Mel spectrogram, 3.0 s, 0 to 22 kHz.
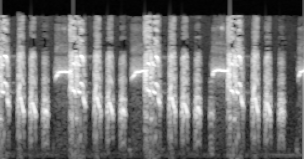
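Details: Harsh, rhythmic squawks of a female grey francolin: short raspy notes in quick trains punctuated by thin whistled notes, the pattern cycling roughly every 0.8 seconds.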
